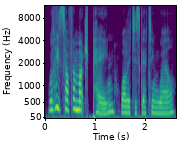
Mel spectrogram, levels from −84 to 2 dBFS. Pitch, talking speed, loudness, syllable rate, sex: 205 Hz, 230 wpm, -19 LUFS, 5.4 syllables/s, female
